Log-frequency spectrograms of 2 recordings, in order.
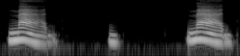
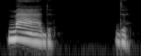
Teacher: We stop the air, but we don't release it. You lift your tongue into position, stop the air, and that's it. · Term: stop D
